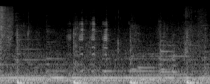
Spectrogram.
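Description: Background music with a steady beat, and a goat bleating once, just under a second in.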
